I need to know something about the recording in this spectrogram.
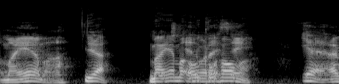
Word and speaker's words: Miami: is phonetically yes and spelled it is Miami it is identical to the city in Florida yet for some reason here we call it Miami yeah Miami Oklahoma yeah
